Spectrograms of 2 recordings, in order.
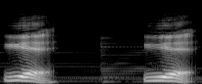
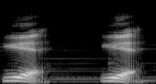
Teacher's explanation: We're not saying yue, we're saying yue. It's a pure short E as spoken in America with that little U before it.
